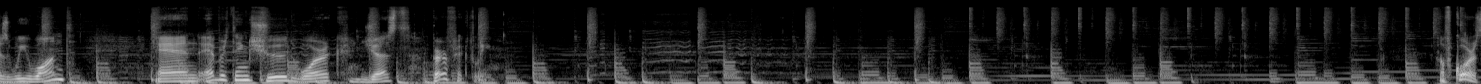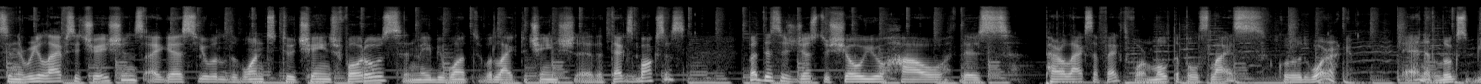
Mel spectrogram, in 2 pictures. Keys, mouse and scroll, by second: 10.2 shift+click, 10.9 ctrl+c, 12.0 ctrl+v, 16.4 Right, 19.1 Right, 21.6 Right, 24.2 Right, 26.7 Right, 29.2 Right.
